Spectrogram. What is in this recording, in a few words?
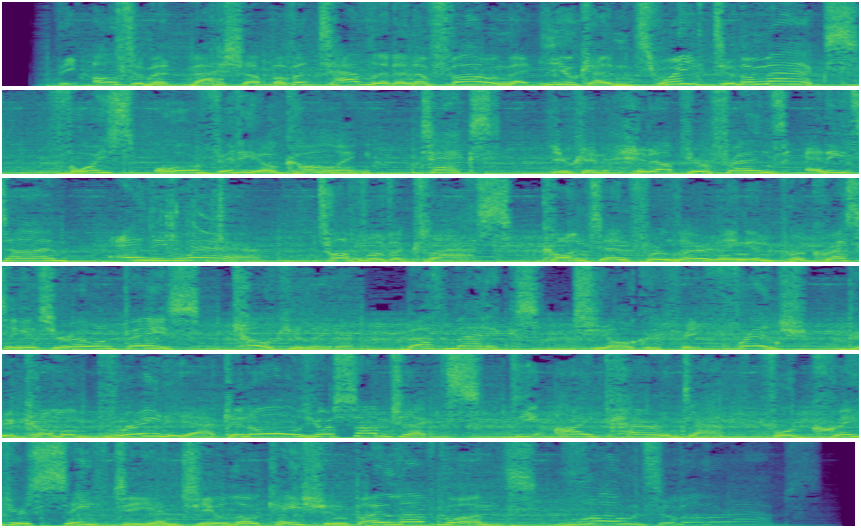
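US male TV commercial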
